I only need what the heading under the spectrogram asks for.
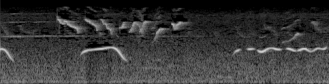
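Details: White-eye from West Java with a grey-white breast and yellow line: bursts of high, rapid downslurred chirps, plus lower clear whistled phrases, one long and wavering near the end.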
